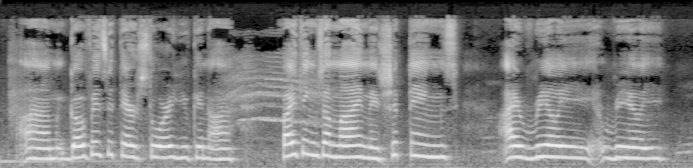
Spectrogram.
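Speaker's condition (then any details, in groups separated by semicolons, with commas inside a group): Cerebral palsy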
